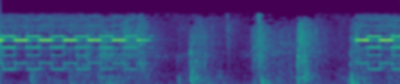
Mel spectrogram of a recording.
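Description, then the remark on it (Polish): A telephone rings in two bursts of bright, steady high-pitched tone, with a short clattering pause between them. The ringing is loud, and no one speaks. “A może to kto inny dzwoni?”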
